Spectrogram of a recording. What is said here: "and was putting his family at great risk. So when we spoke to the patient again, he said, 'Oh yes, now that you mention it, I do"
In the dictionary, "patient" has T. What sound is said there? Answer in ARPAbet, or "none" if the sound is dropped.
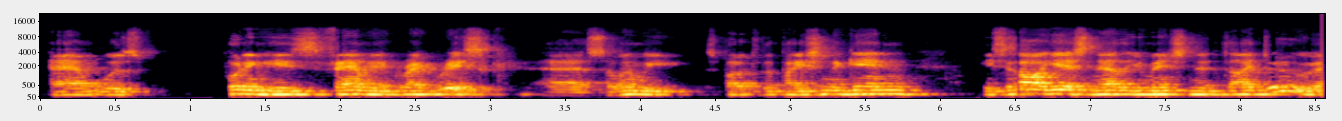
T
